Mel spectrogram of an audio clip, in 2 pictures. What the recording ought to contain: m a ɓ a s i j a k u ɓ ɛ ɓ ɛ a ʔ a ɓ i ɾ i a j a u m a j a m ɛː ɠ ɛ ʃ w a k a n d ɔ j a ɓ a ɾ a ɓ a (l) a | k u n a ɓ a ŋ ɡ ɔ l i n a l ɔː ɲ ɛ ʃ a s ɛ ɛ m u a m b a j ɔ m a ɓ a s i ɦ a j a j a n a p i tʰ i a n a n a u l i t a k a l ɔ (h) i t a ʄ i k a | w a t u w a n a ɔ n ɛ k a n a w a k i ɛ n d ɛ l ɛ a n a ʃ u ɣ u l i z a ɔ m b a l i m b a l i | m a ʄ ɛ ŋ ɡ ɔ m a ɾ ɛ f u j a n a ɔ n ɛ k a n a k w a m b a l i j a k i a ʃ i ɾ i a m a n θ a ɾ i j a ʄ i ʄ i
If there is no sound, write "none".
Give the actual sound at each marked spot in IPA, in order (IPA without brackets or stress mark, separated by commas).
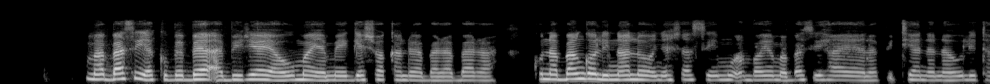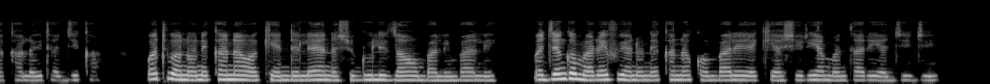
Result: ɾ, h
